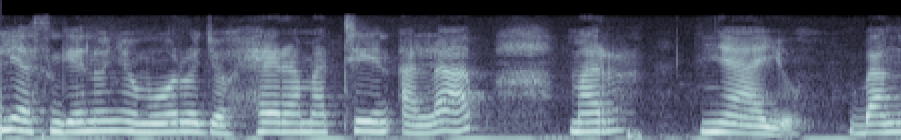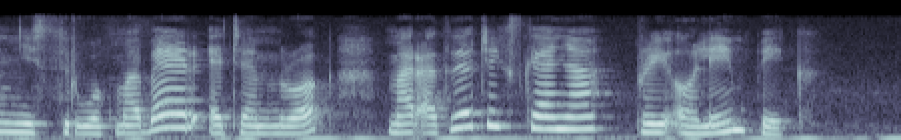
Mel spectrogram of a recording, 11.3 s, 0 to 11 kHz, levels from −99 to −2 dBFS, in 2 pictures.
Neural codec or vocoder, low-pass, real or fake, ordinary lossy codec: none; 7.2 kHz; real; none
